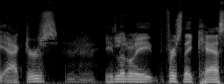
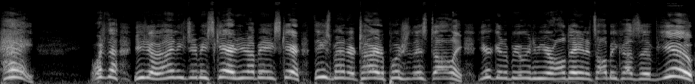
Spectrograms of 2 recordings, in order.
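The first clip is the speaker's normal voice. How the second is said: very high, very loud, lost-temper screaming; 10 dB louder than usual. Retelling how the director lost it and screamed at the kids, imitating Rob screaming. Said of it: "he just lost it and he screamed at him".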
